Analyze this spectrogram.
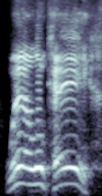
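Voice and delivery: high, loud mock Scottish accent; bad Scottish accent. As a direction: attempt a hammy Scottish accent. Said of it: "That was the worst Scottish accent ever".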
